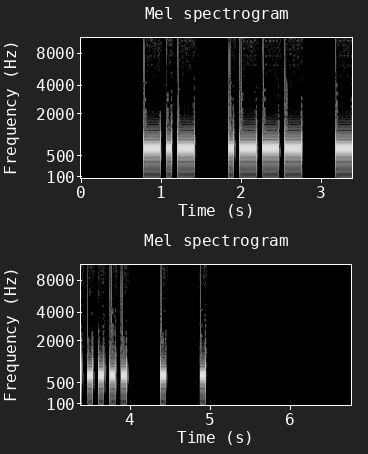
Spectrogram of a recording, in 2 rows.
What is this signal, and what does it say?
Morse code, heard as a keyed tone, about 17 wpm, spaced as for 12 wpm, 700 Hz. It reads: KJ6EE
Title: USA Call Signs - 5 Characters - 2x Character Spacing - 17wpm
